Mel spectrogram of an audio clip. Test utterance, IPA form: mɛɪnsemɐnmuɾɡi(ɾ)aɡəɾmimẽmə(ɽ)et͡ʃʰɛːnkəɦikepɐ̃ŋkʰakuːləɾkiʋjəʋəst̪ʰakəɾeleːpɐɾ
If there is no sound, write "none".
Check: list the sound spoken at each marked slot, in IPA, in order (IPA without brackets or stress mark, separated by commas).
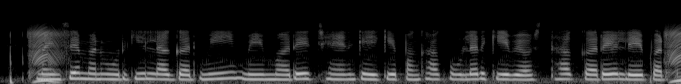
l, ɾ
